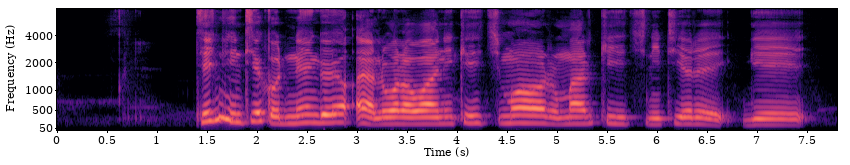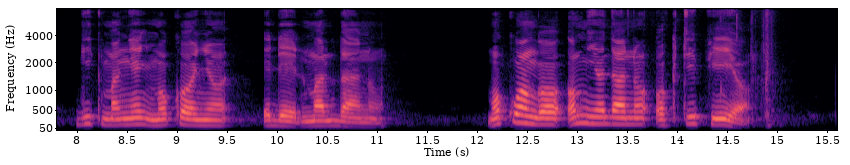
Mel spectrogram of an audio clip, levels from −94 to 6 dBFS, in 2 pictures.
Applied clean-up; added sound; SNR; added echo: none; none; none; none.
